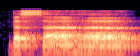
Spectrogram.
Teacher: سے آنے کی وجہ سے دال کو سین سے ملانا ہے، سا اور ہا برابر لمبے کرنے ہیں، دو حرکات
